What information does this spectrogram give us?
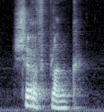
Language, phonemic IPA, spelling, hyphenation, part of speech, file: Dutch, /ˈsʏrf.plɑŋk/, surfplank, surf‧plank, noun, Nl-surfplank.ogg
- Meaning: surfboard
